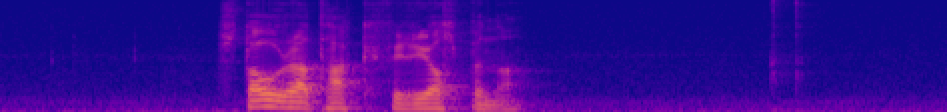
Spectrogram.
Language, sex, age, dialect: Faroese, male, 36-60, Suðurstreymoy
